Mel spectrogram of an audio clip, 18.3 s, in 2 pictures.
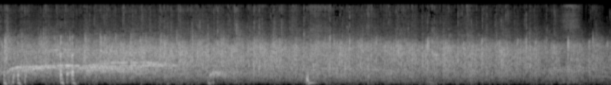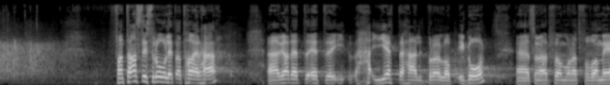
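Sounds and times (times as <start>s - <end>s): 
crowd applause: 0.0s - 10.4s
speech: 10.9s - 12.6s, 13.2s - 18.3s.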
